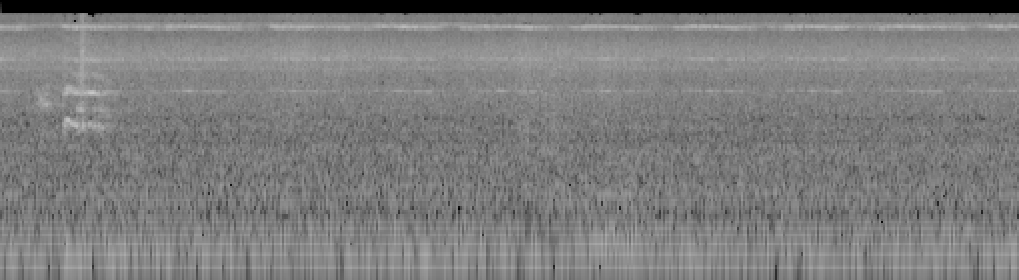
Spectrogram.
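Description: Steady low rumble with a faint high-pitched drone pulsing over it, and one short high call about a second in.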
